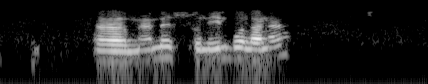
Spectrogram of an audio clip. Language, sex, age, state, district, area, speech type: Dogri, male, 18-30, Jammu and Kashmir, Jammu, urban, conversation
